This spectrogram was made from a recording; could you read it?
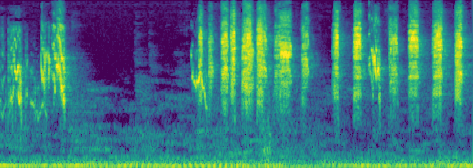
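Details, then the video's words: Budgerigar described as happy, giving rapid scratchy chirps and clicking chatter repeated in quick pulses over a steady low hum. "Happy budgie chirping sound"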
